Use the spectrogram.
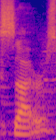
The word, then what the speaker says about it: Cyrus: It’s spelled like “Cyrus,” pronounced like “See Rooster,” just take out the “ter” Thank you very much for watching and have a wonderful day!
